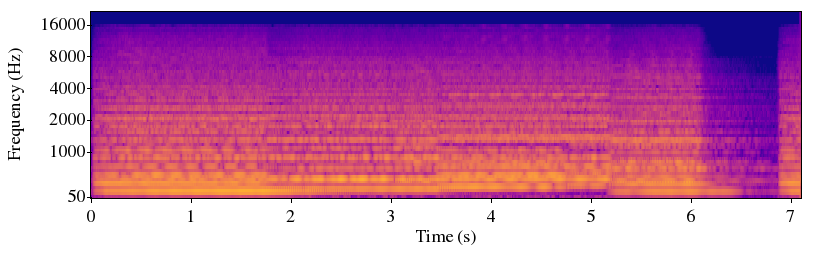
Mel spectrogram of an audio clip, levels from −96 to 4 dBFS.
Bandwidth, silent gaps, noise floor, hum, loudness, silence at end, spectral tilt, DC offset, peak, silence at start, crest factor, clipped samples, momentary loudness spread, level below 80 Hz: 13 kHz; none; -43 dBFS; none; -21 LUFS; 0 s; -6.5 dB/octave; under 0.1%; -8 dBFS; 0 s; 12 dB; under 0.1%; 6 LU; -64 dBFS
